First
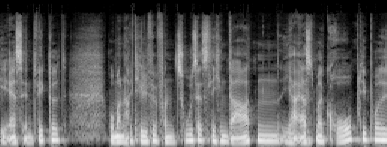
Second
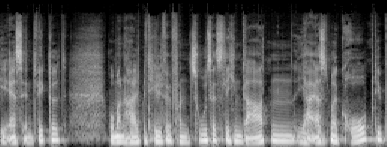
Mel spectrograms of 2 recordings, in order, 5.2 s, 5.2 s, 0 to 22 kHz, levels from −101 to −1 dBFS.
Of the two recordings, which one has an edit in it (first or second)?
first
